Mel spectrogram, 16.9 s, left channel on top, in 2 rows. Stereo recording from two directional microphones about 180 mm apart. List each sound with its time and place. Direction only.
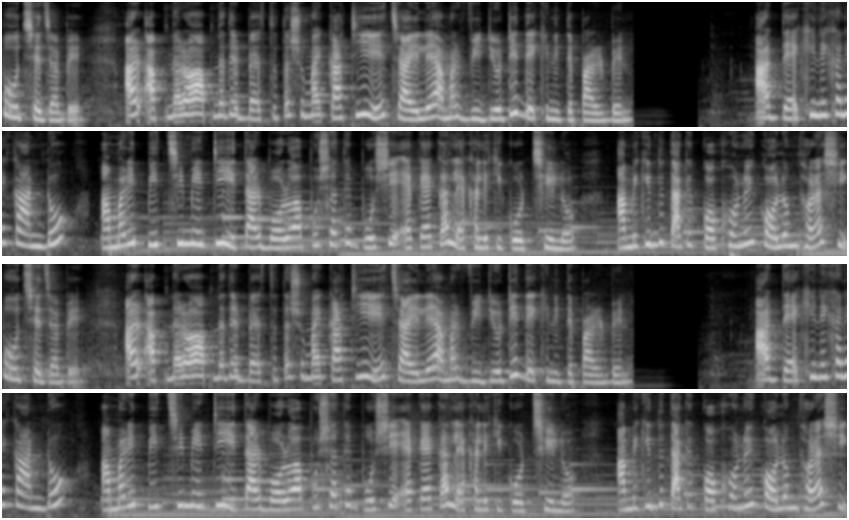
0.0 s a woman's voice: 25° left (ahead or behind)
7.5 s a woman's voice: 15° left (ahead or behind)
